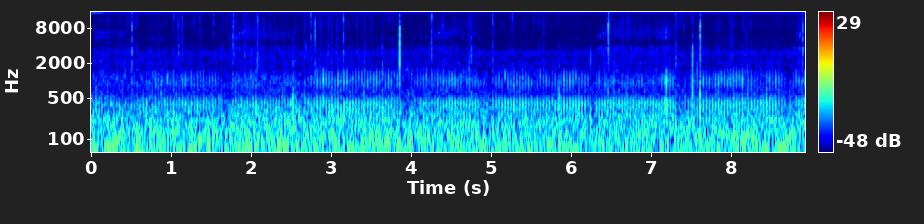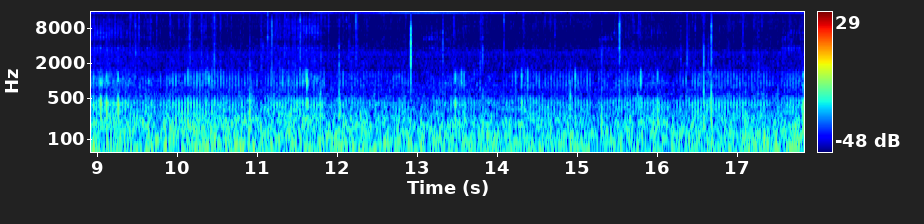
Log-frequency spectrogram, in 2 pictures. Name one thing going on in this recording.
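Fingernails tap and click against paper.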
